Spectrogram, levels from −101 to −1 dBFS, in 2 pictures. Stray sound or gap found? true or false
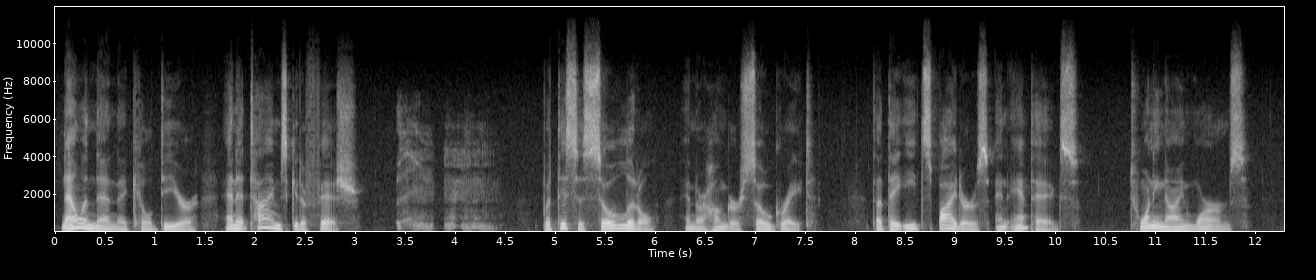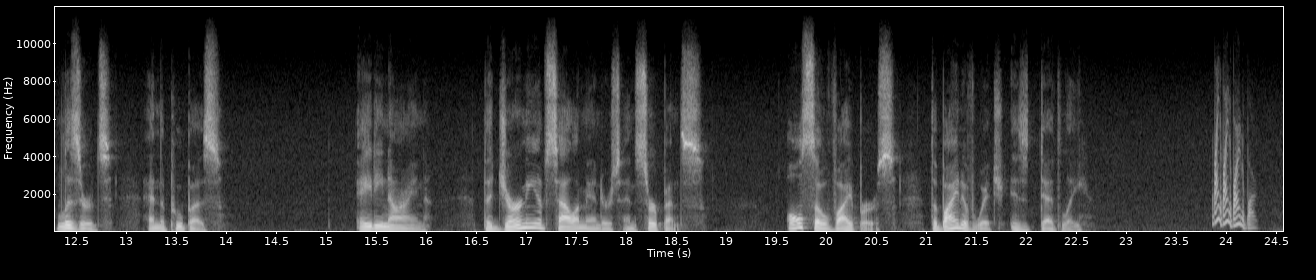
true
